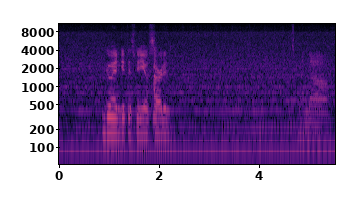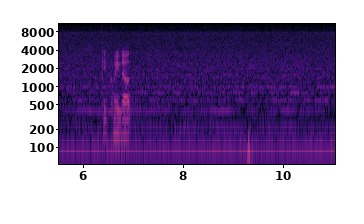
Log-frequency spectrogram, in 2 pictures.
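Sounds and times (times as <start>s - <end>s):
electric fan humming: 0.0s - 11.0s.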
